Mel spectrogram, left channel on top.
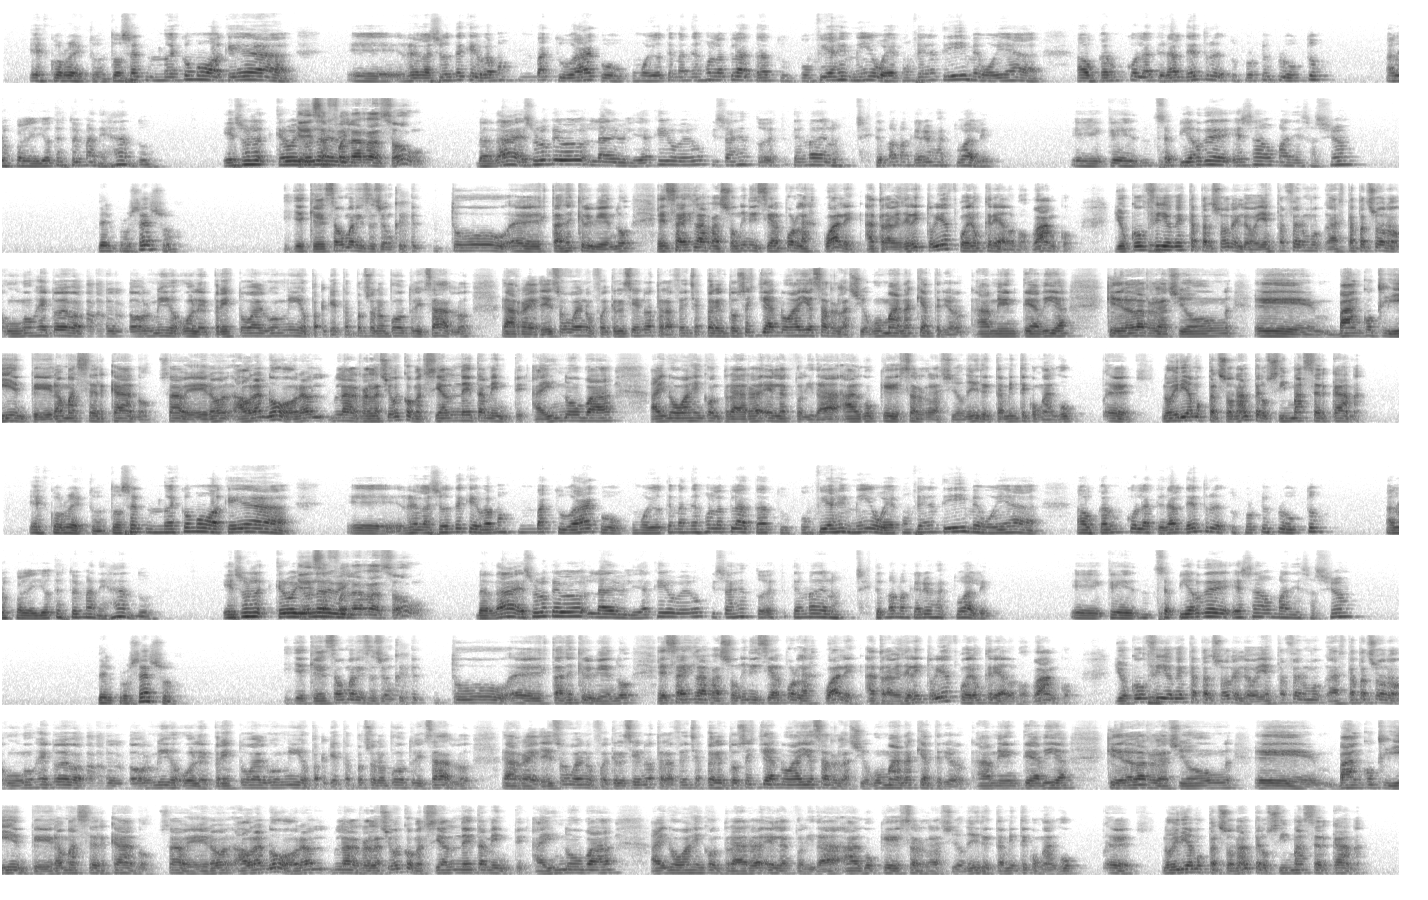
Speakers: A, on the right; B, on the left.
A: Es correcto. Entonces, no es como aquella eh, relación de que vamos back to back o como yo te manejo la plata, tú confías en mí, yo voy a confiar en ti y me voy a, a buscar un colateral dentro de tus propios productos a los cuales yo te estoy manejando. Eso es, la- creo
B: Que
A: yo,
B: esa
A: la
B: fue
A: debil-
B: la razón.
A: ¿verdad? Eso es lo que veo, la debilidad que yo veo quizás en todo este tema de los sistemas bancarios actuales, eh, que se pierde esa humanización del proceso.
B: Y es que esa humanización que tú eh, estás describiendo, esa es la razón inicial por las cuales a través de la historia fueron creados los bancos. Yo confío
A: Sí.
B: en esta persona y le doy a esta, fermo- a esta persona un objeto de valor mío o le presto algo mío para que esta persona pueda utilizarlo. A raíz de eso, bueno, fue creciendo hasta la fecha. Pero entonces ya no hay esa relación humana que anteriormente había, que era la relación eh, banco cliente, era más cercano, ¿sabes? Era, ahora no, ahora la relación es comercial netamente. Ahí no va, ahí no vas a encontrar eh, en la actualidad algo que se relacione directamente con algo, eh, no diríamos personal, pero sí más cercana.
